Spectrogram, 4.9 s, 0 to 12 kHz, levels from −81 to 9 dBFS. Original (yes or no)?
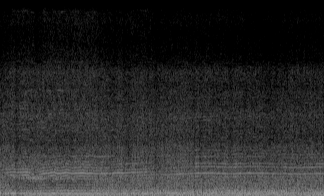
yes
